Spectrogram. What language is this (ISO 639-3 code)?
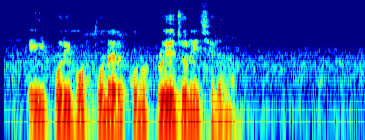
ben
